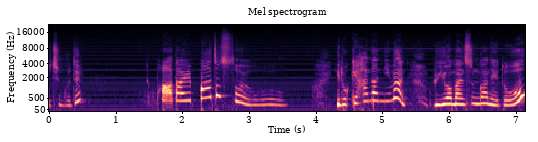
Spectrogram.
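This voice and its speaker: Lively sing-song woman telling kids a Bible story. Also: fairly high pitch. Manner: animated, sing-song, asks the children questions. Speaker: children's pastor. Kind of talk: children's Bible story sermon.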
